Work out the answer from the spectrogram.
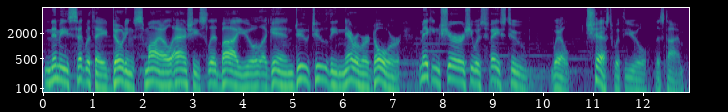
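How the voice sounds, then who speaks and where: A man's voice: medium pitch, lively intonation, slow pace. A man reading scripted fiction narration as the narrator of an audiobook. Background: soft background music.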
